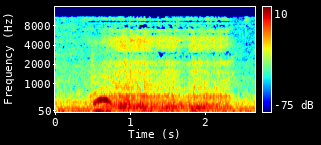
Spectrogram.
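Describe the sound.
A person imitates a single long, rumbling snore of a little halfling, opening with a brief rising-and-falling vocal whine before settling into a steady raspy drone for about two seconds.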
